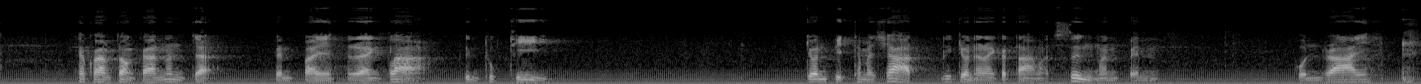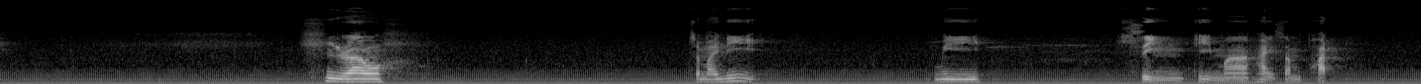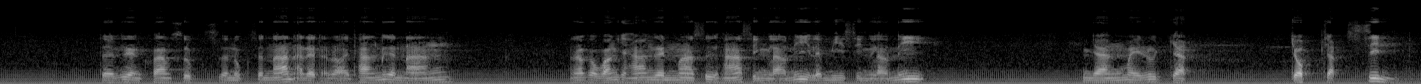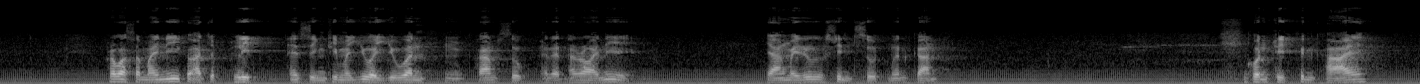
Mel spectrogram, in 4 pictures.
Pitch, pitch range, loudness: 105 Hz, 100-120 Hz, -28 LUFS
